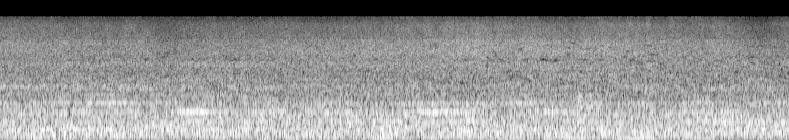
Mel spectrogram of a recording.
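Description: Steady machine-like hum and hiss of a large packing shed, with a few faint thin tones over it and no clear single event.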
